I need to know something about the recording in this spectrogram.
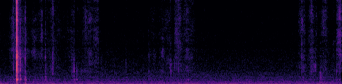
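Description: A single sharp click from the plastic flashlight being handled, about a quarter of a second in, followed by faint rubbing and ticking of fingers on its plastic body.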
